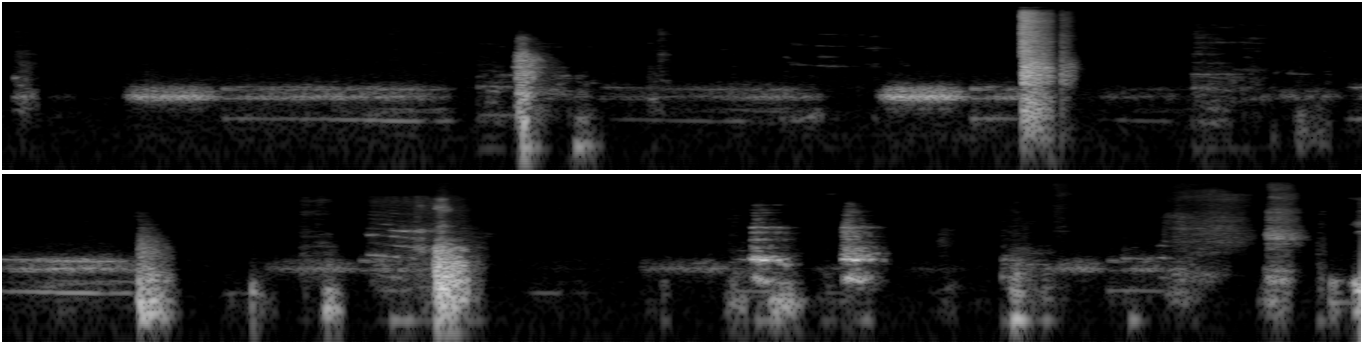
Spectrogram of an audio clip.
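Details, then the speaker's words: Recorded chest audio of a boy being evaluated for chronic or recurrent pneumonia, muffled and not very clear: inspiration shorter than expiration, suggesting chronic airflow obstruction, with long musical out-breaths; prolonged expiratory phase with wheeze. "i hope you heard that the the the sound when he breathes in is shorter than the sound when he breathes out and that suggests that there's chronic airflow obstruction and i hope you could hear that there's a quality of that expiratory phase that sounded like wheeze"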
